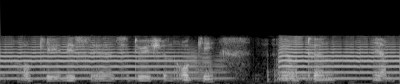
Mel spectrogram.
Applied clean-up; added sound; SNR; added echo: none; Trumpet; -4 dB; none.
